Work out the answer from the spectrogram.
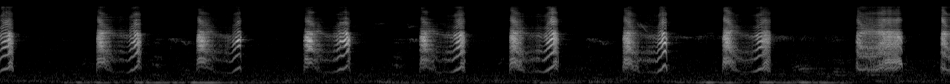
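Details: Lively long-tailed shrike giving the 'toet toet' variation, a lure for getting other shrikes to sing: a steady series of grating, buzzy notes, some paired, roughly twice per second, ending in a louder hoarse burst.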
